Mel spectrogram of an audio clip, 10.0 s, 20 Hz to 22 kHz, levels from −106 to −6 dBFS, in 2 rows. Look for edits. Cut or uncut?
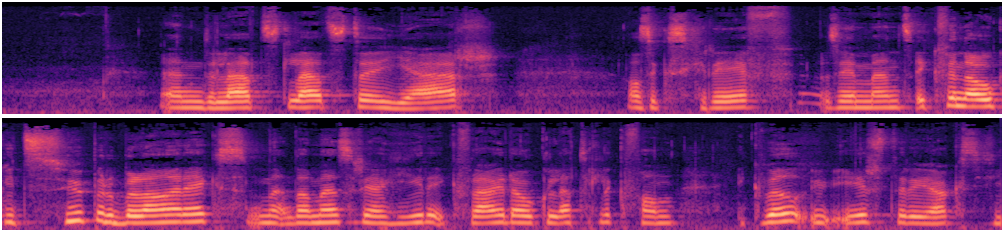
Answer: uncut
